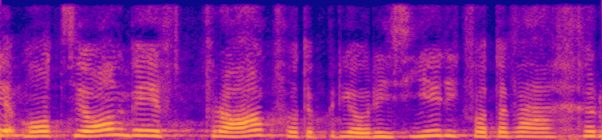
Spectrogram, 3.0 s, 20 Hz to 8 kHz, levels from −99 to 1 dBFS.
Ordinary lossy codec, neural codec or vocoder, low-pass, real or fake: none; codec, 16 kHz, 4 kbps, FreqCodec, smaller model; none; fake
